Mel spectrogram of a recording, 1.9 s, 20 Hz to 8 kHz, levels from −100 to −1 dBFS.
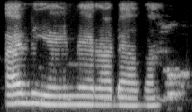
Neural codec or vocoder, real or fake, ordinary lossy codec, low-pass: none; real; Opus, 32 kbps; 7.2 kHz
